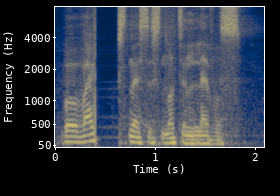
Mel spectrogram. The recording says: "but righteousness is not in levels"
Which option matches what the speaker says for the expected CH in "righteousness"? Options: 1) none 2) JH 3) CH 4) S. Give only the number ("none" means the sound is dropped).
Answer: 1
